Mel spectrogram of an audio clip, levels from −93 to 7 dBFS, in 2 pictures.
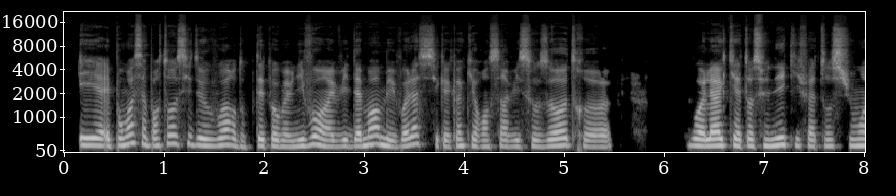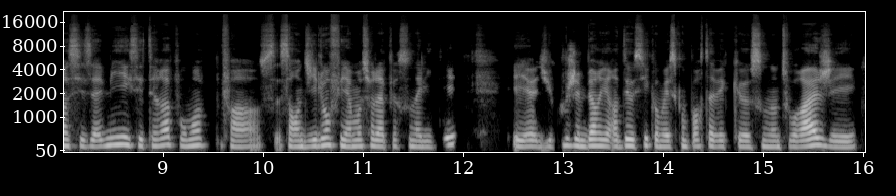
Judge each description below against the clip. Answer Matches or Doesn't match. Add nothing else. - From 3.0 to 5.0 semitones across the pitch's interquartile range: Doesn't match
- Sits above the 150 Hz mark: Matches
